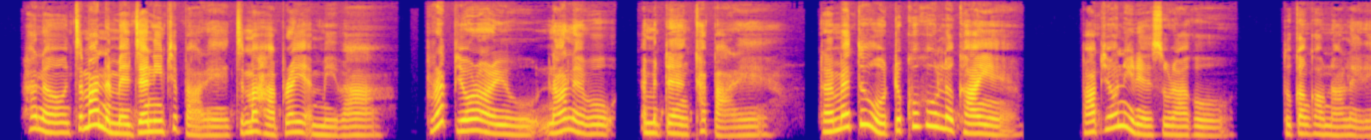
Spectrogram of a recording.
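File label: Burmese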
